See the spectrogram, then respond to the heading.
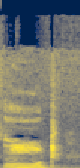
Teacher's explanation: जब चांद बोलते हैं तो मुंह भी खुलता है और अंग की मात्रा भी नाक से निकलती है। जैसे ऊंट मुंह से भी मिल रहा है और नाक से भी निकल रहा है। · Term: अनुनासिक स्वर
